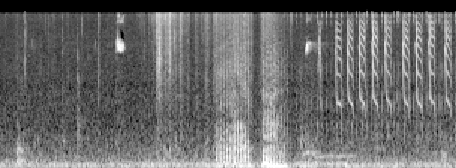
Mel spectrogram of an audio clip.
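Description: A songbird gives a short high note, then about four and a half seconds in sings a quick run of about eight steeply falling whistled notes, roughly six a second. A brief louder rush of noise comes about three seconds in.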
